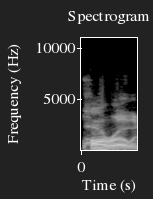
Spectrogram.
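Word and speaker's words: פרעה: the modern hebrew it's paro instead of pharaoh and that actually corresponds with the egyptian pronunciation is a pa instead of a fa um mitzrayim is later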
